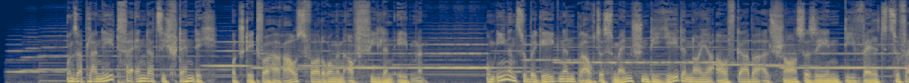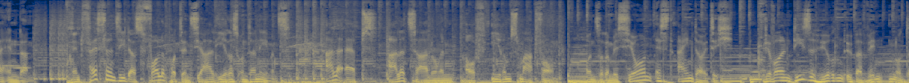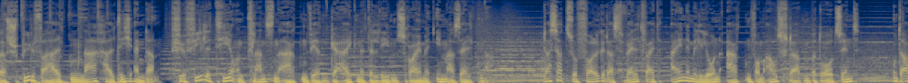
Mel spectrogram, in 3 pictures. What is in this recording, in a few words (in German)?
Trailer, Werbung; 9LUFS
